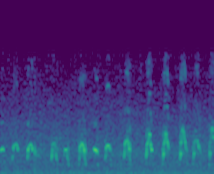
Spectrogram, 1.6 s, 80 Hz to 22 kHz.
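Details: A Bermuda petrel chick on Nonsuch, Bermuda, 14 March 2020, weighed at 174 grams, gives a rapid run of thin, high chirping peeps, several each second, over a faint low background rumble.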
